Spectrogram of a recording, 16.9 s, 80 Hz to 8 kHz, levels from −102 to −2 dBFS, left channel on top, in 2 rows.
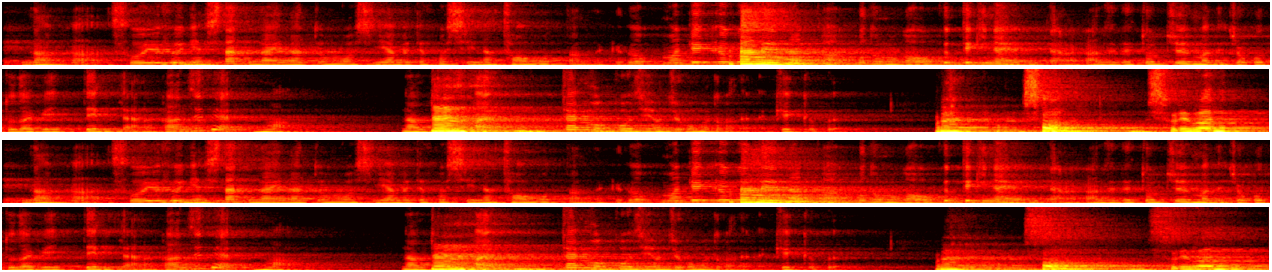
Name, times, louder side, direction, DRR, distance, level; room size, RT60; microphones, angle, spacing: voice 1, 0.1-10.4 11.1-11.8 12.2-14.0 16.3-16.5, equal, 5° left, 5 dB, 0.6 m, -43 dB
voice 2, 4.9-5.4 11.3-12.0 14.7-16.6, left 5 dB, 70° left, 7 dB, 0.5 m, -28 dB
12.5 x 7.7 x 8.4 m, 2.5 s
head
